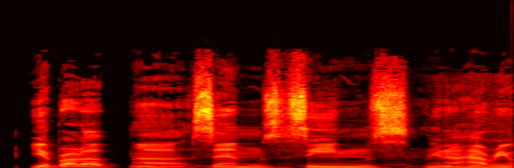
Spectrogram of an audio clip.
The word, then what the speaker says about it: CMMC: Um I'd like to point out the correct way to say it is sim. So sim.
